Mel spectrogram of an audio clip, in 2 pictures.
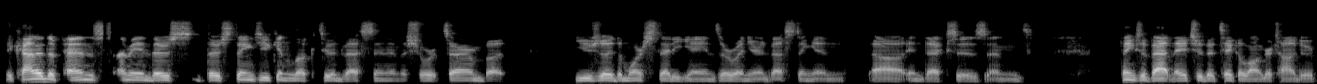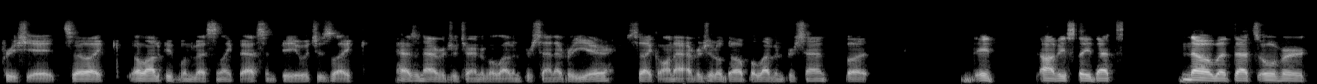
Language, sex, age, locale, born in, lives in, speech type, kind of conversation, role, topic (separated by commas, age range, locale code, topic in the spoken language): English, male, 20-24, en-US, United States, United States, conversation, podcast, guest, What steps can help someone create and achieve meaningful financial goals?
